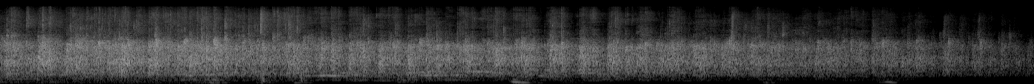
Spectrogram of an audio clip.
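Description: Audience applauding after a flamenco percussion piece, a dense, even patter of many hands clapping that gradually fades out near the end.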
